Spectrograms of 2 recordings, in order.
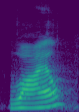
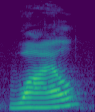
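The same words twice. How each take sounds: The two takes are said the same way.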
